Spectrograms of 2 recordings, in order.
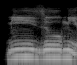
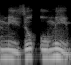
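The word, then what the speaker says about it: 湖: Pantai mizumi Danau mizumi mizumi bukan Mizu Umi bukan begitu ya pengucapannya mumi Yama gunung resutoran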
